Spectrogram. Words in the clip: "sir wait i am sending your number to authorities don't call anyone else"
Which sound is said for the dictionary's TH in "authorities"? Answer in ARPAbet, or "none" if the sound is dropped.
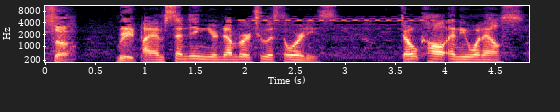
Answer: TH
